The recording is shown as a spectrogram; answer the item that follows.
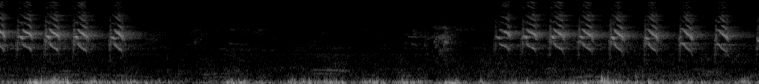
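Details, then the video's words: Loud parrot chirping in bursts: quick runs of sharp, harsh downward chirps at the start and again from five seconds on, with a quieter gap between, over steady low rumbling noise. "loud parrots chirping/Natural parrot sounds/parrot calling sounds"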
